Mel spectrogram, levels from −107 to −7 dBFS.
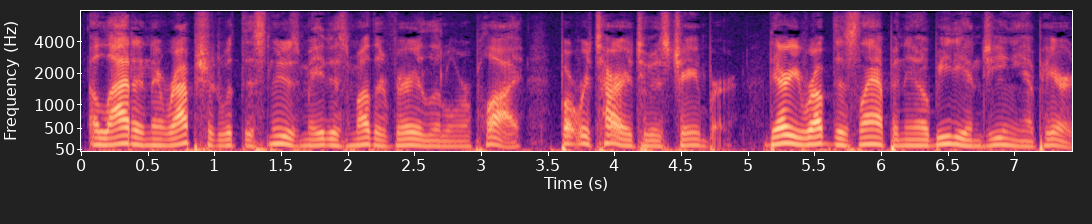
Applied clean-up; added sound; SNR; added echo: none; none; none; none.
